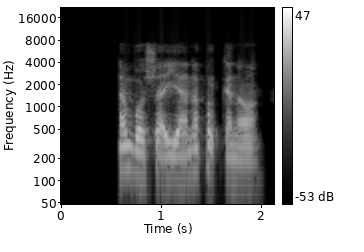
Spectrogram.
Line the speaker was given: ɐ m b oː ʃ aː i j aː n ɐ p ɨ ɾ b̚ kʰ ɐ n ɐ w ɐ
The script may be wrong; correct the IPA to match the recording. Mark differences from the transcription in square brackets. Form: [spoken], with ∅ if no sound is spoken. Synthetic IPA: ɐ m b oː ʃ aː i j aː n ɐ p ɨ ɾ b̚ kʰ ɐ n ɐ w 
